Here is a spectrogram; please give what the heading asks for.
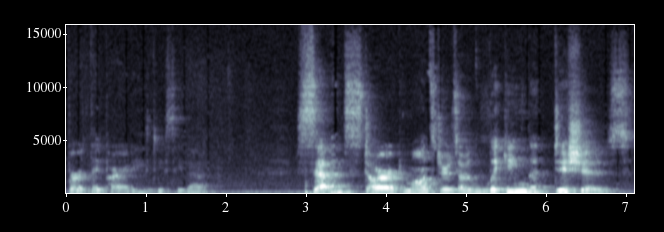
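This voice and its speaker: Recorded from afar in an echoey room with faint noise, a library storytime reader works through a picture book at an unhurried pace. Her mid-range voice is animated and full of exclamations, and she stops to show the children the pictures and talk to them.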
